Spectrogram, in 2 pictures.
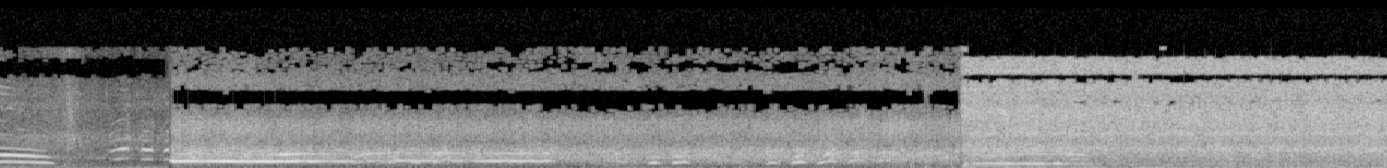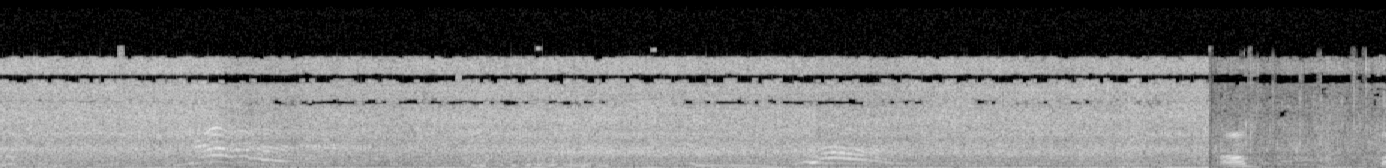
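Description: Water splashes.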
